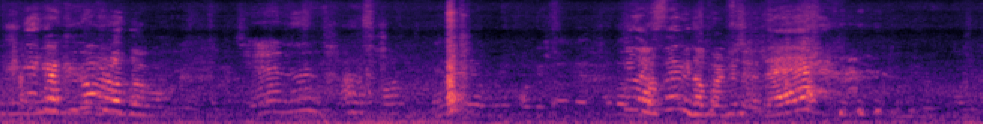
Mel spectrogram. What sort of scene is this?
park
